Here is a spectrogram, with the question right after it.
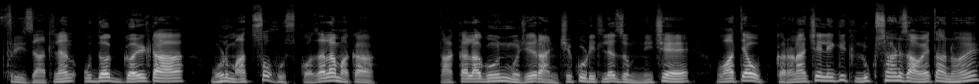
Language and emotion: Goan Konkani, fearful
